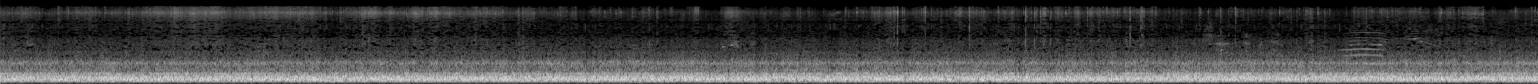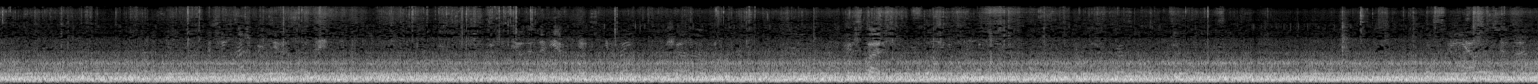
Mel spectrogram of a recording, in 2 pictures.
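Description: Steady cabin noise inside an Airbus A320-family airliner during the climb after take-off: the engines and the airflow past the fuselage make an even, loud rush, with a steady hum running under it.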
